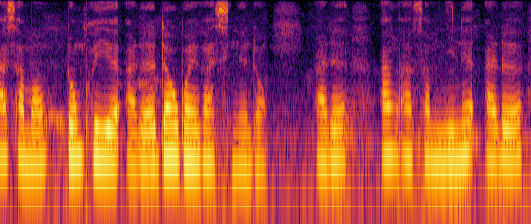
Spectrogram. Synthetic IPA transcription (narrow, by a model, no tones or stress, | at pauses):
asamawdɔŋpʰɯjɯʔaɾɯdawbaɾɡasi̥nɯdɔŋ | aɾɯaŋasamninɯaɾɯ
